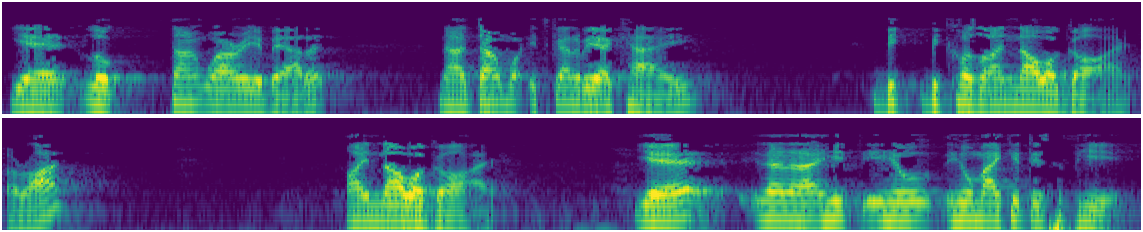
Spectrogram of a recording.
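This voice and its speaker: A man's voice: a little high, lively intonation, moderate pace, pauses often. A man voicing a chummy, shady male accountant reassuring a client. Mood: breezy, loud. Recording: dull lo-fi audio.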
